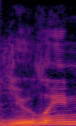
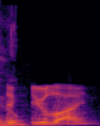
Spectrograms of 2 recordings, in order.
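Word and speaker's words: Uihlein: an illinois industrialist richard you lean isn't how it's pronounced he's the guy uline uline okay he's the guy who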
